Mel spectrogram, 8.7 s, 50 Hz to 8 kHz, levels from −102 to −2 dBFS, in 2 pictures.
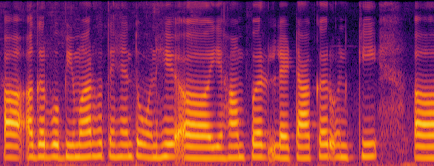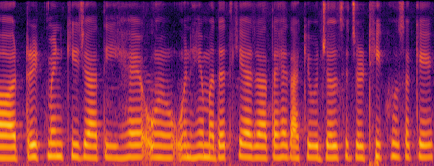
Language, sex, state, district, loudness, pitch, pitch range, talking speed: Hindi, female, Andhra Pradesh, Visakhapatnam, -22 LUFS, 210 Hz, 205-220 Hz, 200 wpm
